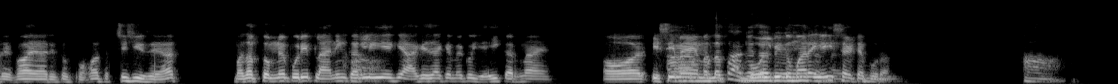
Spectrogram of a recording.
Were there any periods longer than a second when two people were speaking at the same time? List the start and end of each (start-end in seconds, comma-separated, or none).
6.7-8.9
